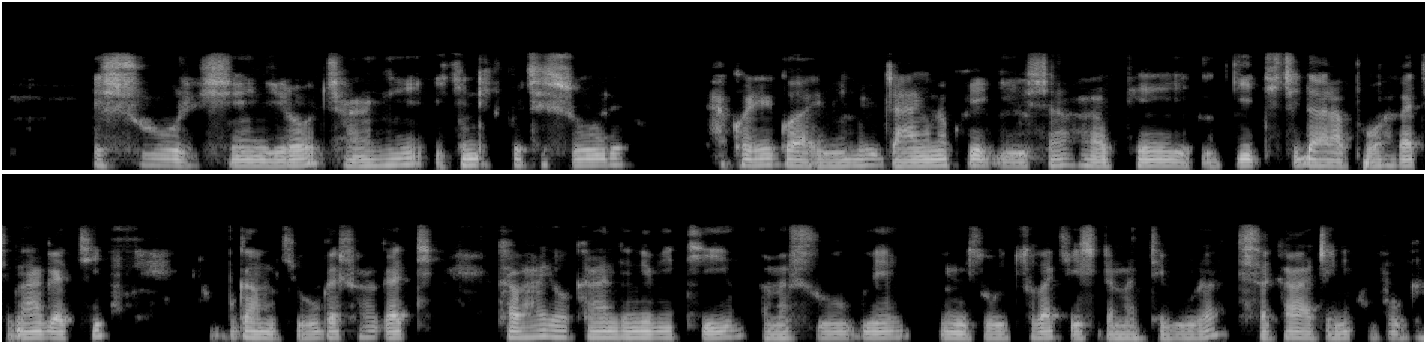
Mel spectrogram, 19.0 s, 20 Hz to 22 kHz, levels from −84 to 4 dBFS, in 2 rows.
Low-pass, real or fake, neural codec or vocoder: 7.2 kHz; fake; codec, 24 kHz, 3.1 kbps, DualCodec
